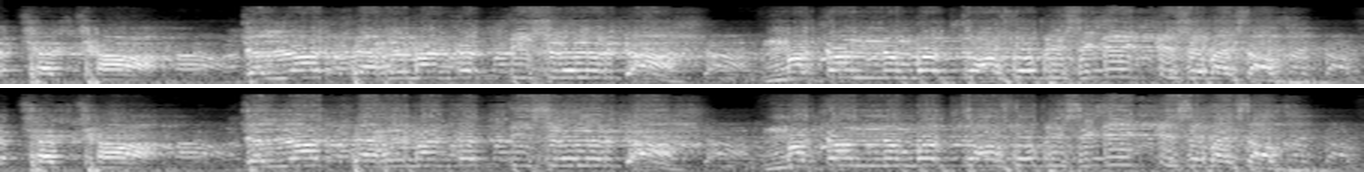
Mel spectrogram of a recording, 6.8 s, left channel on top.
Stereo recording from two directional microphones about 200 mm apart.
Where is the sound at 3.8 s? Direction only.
15° left (ahead or behind).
